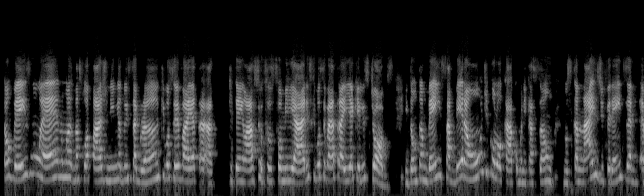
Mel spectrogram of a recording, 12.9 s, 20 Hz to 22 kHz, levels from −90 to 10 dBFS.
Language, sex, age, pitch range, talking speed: Portuguese, female, 20-39, 235-310 Hz, 160 wpm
